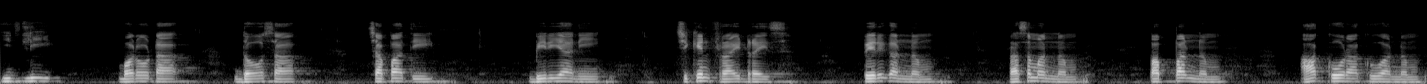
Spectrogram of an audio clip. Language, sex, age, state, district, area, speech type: Telugu, male, 18-30, Andhra Pradesh, Sri Balaji, rural, spontaneous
